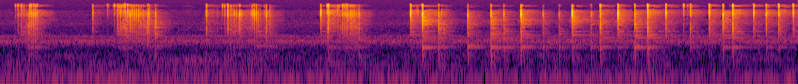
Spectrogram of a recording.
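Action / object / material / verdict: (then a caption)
tap / glass water bottle / glass / none. Long nails tap quickly on the base and edges of a clear, hollow glass water bottle that is partly filled with water and held bottom-up. A rapid stream of sharp, bright clicks dies away almost at once, some taps carrying a faint high glassy ping over a low, steady rumble. The tapping is soft at first and grows into crisper, more distinct taps in the second half.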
